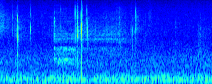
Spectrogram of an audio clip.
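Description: Faint rustling and light clicks of Bible pages being turned and handled on a lectern, with a short cluster of sounds just under a second in.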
